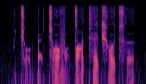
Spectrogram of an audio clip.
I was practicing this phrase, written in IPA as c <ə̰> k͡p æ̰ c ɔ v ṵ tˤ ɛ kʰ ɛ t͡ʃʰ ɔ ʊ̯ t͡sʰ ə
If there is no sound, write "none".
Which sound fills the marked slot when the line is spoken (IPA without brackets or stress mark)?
ɔ̰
